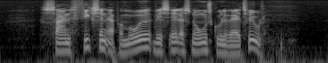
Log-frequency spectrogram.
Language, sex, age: Danish, male, 51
